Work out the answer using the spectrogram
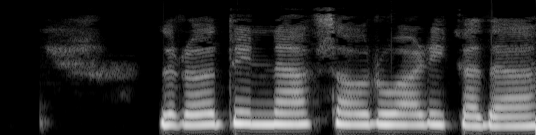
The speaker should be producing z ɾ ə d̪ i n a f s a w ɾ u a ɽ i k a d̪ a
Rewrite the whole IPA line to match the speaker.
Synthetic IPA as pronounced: z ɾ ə d̪ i n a f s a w ɾ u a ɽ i k a d̪ a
